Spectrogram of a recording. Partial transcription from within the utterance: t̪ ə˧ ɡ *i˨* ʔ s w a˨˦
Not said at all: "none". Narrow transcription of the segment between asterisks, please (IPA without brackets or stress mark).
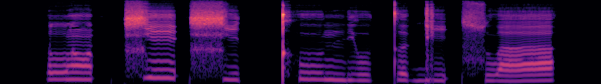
i˨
